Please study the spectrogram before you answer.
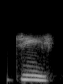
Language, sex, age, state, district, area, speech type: Urdu, female, 30-45, Delhi, Central Delhi, urban, conversation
